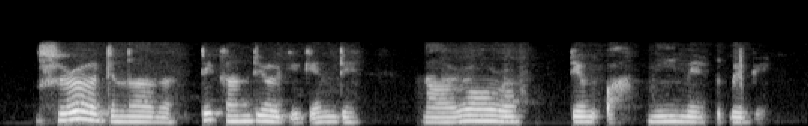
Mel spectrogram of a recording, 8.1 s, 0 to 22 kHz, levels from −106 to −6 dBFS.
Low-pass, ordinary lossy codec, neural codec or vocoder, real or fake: 5.4 kHz; AAC, 48 kbps; none; real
